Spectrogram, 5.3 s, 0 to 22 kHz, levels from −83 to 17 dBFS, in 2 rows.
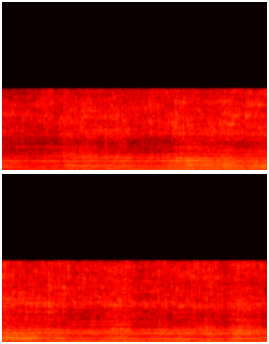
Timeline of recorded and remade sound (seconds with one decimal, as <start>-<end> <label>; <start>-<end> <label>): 0.0-5.3 recorded

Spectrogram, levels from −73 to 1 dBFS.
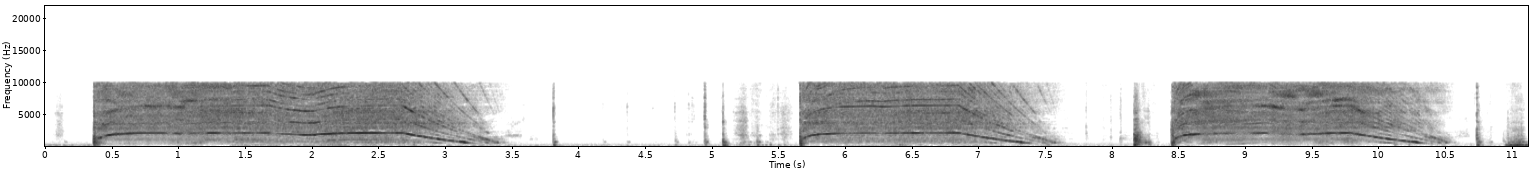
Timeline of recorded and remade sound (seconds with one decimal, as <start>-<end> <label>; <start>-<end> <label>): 0.0-0.4 recorded; 0.4-1.4 remade; 1.4-8.6 recorded; 8.6-10.5 remade; 10.5-11.1 recorded

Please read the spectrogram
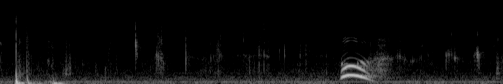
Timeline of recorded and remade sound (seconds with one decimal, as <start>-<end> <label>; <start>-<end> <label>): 0.0-5.0 recorded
